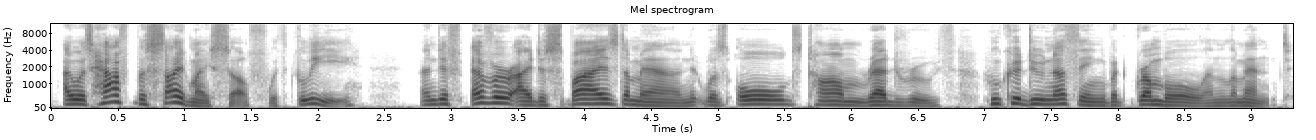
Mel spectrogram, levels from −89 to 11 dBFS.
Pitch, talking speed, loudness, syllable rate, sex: 150 Hz, 175 wpm, -19 LUFS, 4.4 syllables/s, male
